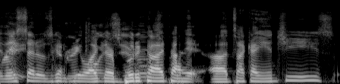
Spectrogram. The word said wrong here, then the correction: Budokai Tenkaichi: They said they're bringing back the gameplay, Budokai Tenkaichi.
